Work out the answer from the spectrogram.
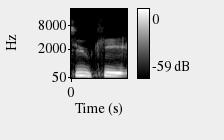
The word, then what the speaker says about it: SU7: the shumi uh Su su7 pronounced Suki in Mandarin here it is uh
